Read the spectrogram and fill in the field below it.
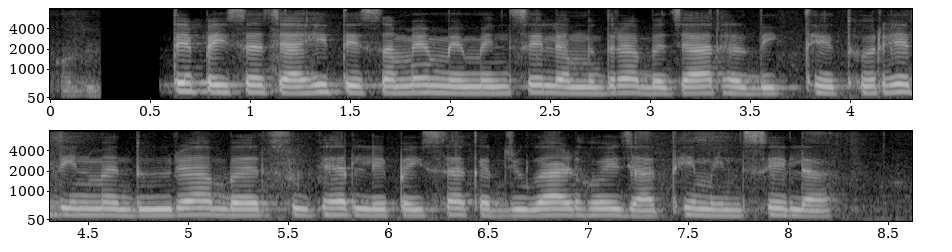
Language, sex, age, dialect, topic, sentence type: Chhattisgarhi, female, 18-24, Northern/Bhandar, banking, statement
